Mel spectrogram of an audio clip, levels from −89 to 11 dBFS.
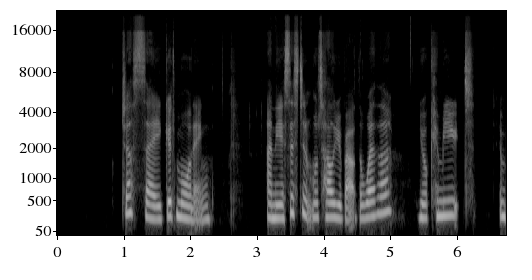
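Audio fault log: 1.99 to 2.03 s, short concealed packet loss: Right after "say good" there's a brief smear where about 20 ms of audio never showed up in time. The decoder papered over roughly 18 ms of it by carrying on the last bit of sound, pitched if it was voiced or as shaped noise if not, then blended back into the real signal. That stretched-out continuation is why you hear a quick wobble instead of a clean dropout.
2.01 to 2.03 s and 4.87 to 4.89 s, lost packet rebuilt from error correction: Each of these is a single 20 ms packet that went missing, once overlapping the tail of the spot after "say good" and again after "tell you about the". The following packet carried a low-bitrate backup copy, and the decoder played that instead, so nothing drops out. The trade-off is a short patch that sounds rougher and noisier than the audio on either side.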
